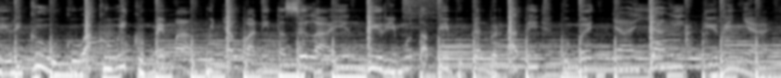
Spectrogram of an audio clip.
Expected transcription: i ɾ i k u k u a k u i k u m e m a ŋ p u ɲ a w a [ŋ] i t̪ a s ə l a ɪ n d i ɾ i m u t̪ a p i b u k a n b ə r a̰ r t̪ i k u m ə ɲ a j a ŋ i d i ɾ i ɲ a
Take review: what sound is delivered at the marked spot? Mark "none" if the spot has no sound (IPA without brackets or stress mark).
n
